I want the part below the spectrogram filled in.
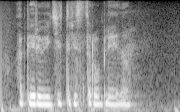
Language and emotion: Russian, neutral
